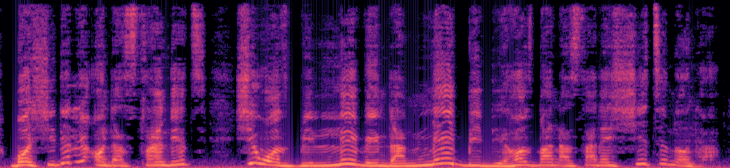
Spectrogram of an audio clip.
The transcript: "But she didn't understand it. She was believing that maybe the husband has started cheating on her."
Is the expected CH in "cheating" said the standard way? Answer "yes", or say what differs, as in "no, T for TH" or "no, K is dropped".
no, SH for CH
